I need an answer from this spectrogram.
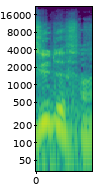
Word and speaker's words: Gudefin: Gudefin, on prononce Gudefin, exactement.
